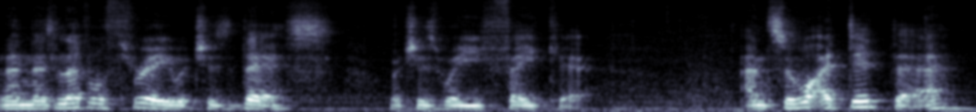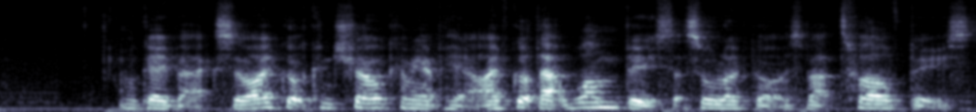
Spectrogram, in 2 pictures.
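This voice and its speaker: A somewhat breathy man's voice of medium pitch, fairly quick pace and ordinary pitch variation. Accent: British. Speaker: gaming video creator. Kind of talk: gameplay tutorial commentary. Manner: fast.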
